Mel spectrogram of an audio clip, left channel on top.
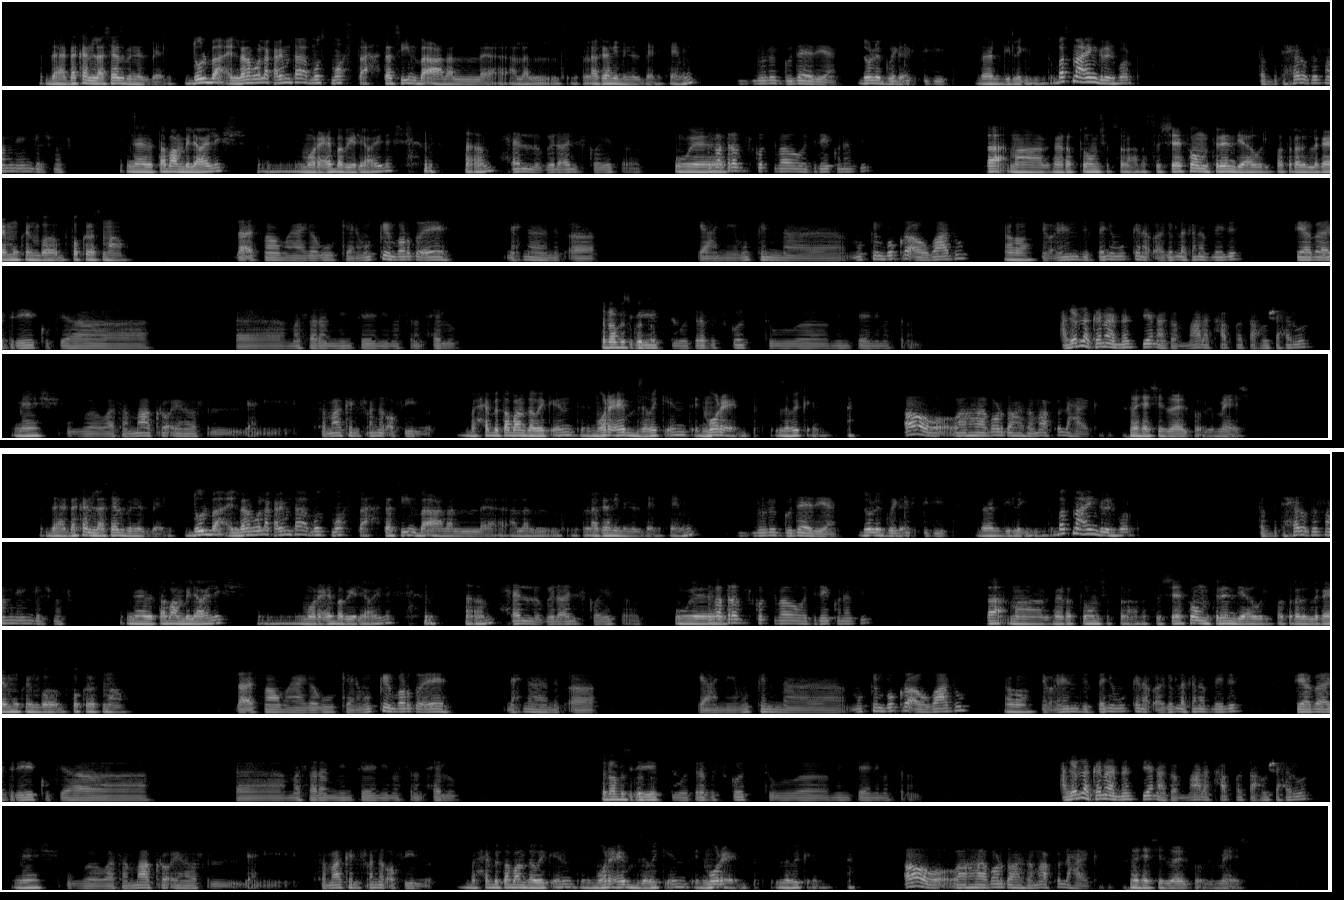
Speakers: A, on the left; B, in the centre.
A: ده ده كان الاساس بالنسبه لي دول بقى اللي انا بقول لك عليهم ده مس- مستحدثين بقى على ال على ال الاغاني بالنسبه لي فاهمني
B: دول الجداد يعني
A: دول الجداد
B: ده الجيل الجديد
A: ده الجيل الجديد وبسمع انجلش برضه
B: طب بتحب تسمع مين انجلش مثلا
A: آه، طبعا بيلي ايليش مرعبه بيلي ايليش <laughs> تمام
B: حلو بيلي ايليش كويسه برضه
A: ولا
B: تسمع ترافيس سكوت بقى ودريك والناس دي
A: ما جربتهمش بصراحه بس شايفهم ترندي قوي الفتره اللي جايه ممكن ب- بفكر اسمعهم
B: لا اسمعهم هيعجبوك يعني ممكن برضو ايه ان احنا نبقى يعني ممكن آه، ممكن بكره او بعده
A: اه
B: نبقى ننزل تاني ممكن ابقى اجيب لك انا بلاي ليست فيها بقى دريك وفيها آه مثلا مين تاني مثلا حلو
A: ترافيس سكوت
B: دريك وترافيس سكوت ومين تاني مثلا هجيب لك انا الناس دي انا هجمع لك حبه تحويشه حلوه
A: ماشي
B: و- وهسمعك رايي انا بقى في ال... يعني هسمعك الفن الاصيل بقى
A: بحب طبعا ذا ويك اند المرعب ذا ويك اند المرعب ذا ويك اند
B: اه وبرضه هسمعك كل حاجه
A: <laughs> ماشي زي الفل ماشي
